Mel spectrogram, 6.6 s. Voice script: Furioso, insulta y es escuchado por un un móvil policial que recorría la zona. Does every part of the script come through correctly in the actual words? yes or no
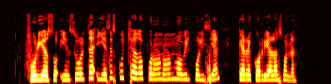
yes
